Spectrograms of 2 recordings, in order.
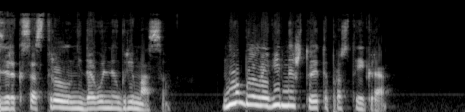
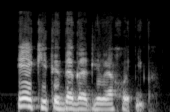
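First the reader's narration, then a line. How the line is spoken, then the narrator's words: Approving snort, ghost. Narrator (Russian): Призрак одобрительно хмыкнул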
